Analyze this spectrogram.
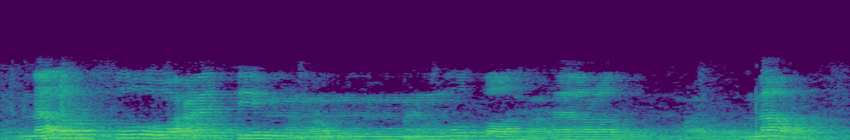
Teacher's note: Huruf ra ketika didahului fathah dia tebal.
